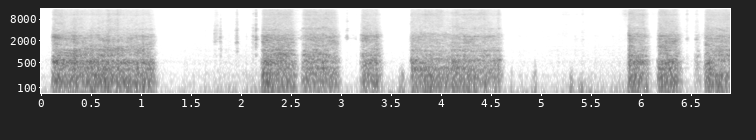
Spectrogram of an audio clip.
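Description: Roofer working torch-on bitumen membrane flashing with a propane torch: repeated bursts of harsh rushing, scraping noise, each about a second long or less, five times with short pauses between.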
